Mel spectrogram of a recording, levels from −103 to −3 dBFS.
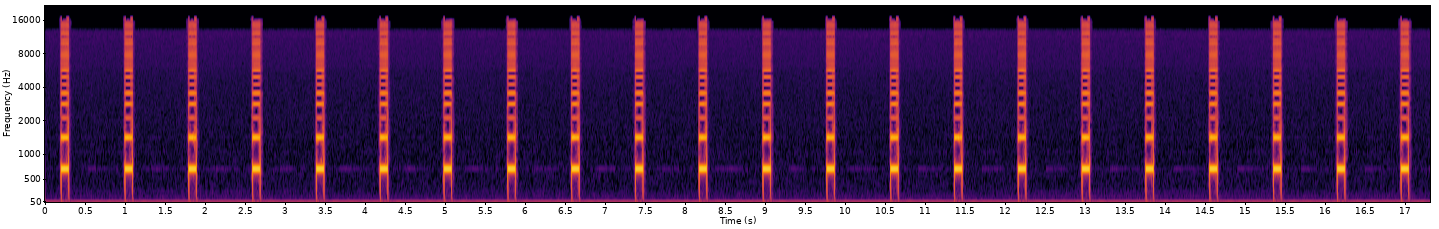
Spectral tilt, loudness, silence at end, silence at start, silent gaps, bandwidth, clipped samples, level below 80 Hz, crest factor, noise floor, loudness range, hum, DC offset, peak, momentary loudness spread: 1.5 dB/octave; -22 LUFS; 0.25 s; 0.2 s; none; 17 kHz; under 0.1%; -68 dBFS; 20 dB; -68 dBFS; 1 LU; none; 0.2%; -4 dBFS; 5 LU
